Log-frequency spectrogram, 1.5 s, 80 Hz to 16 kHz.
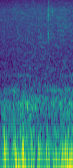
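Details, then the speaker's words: Manual-gearbox pickup truck driven at low speed in 3rd gear: a deep, labouring rumble with a dull rapid knock. The engine lugs in too high a gear, pulls poorly, and feels close to stalling. "ได้ยินมั้ยค่ะกึกๆๆๆๆๆๆค่ะเนี่ยๆๆๆแล้วมันจะไม่ค่อยไปอือืแล้วพอมาอย่างเงี้ยพี่จะกังวลกับมันว่าจะดับมั้ย"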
